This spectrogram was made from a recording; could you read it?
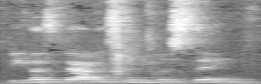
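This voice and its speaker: A woman with a loud, mid-pitched voice steers a zoning meeting, talking things through with ums and asides. The sound is distant and very roomy, with a faint hum. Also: little pitch movement, moderate pace. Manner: chatty, thinks aloud with fillers, says her voice is loud. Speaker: zoning commission member leading the discussion. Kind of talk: public meeting discussion. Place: township meeting room. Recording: echoey meeting room from a distant mic.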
